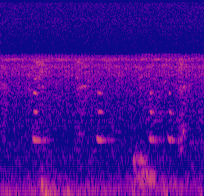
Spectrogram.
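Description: Near silence: room tone with a few faint, short ticks.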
